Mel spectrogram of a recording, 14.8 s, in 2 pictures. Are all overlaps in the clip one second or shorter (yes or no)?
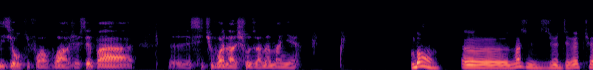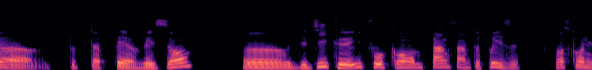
yes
